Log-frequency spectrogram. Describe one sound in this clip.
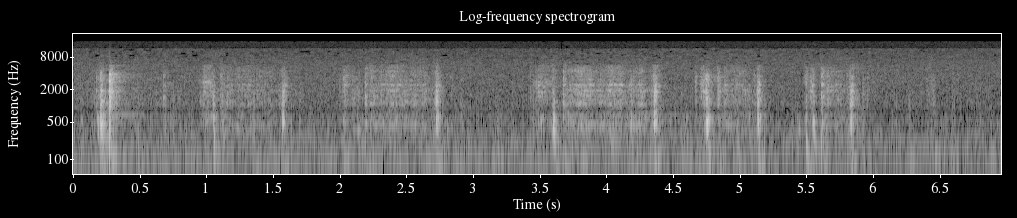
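A rotary phone dial whirs and clicks.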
